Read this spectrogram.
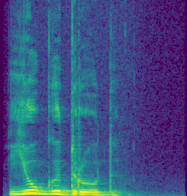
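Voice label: "югыдруд", Komi, female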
